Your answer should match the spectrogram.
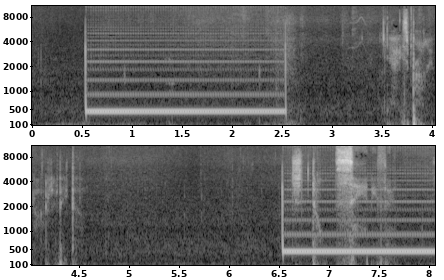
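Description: A phone ringback tone sounds twice as a call is placed on a phone held up, each a steady two-second buzzing ring separated by a long pause, with faint whispering and handling noises filling the gap between rings.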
